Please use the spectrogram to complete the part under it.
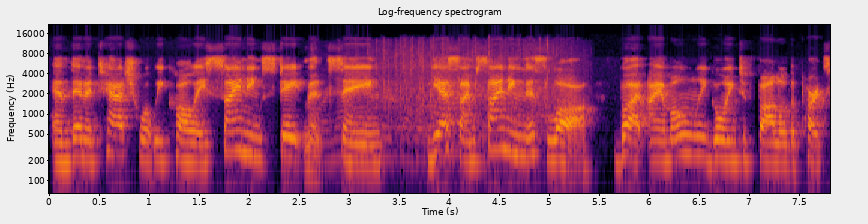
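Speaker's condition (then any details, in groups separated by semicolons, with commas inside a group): No condition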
